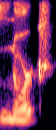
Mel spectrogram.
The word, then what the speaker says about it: Newark: in Newark New Jersey pronounced Newark never knew Ark The Brick City uh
